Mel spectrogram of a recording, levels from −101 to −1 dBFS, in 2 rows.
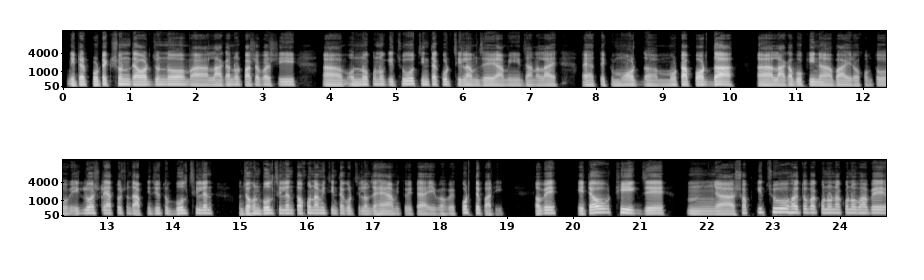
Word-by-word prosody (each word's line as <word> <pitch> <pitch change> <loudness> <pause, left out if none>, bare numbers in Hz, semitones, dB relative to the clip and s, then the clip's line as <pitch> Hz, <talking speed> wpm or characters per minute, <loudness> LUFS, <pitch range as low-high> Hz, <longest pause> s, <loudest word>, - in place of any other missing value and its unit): এটার 135 +2 +4
প্রোটেকশন 140 +2 +2
দেওয়ার 135 0 +6
জন্য 140 0 -1 0.4
আ - - +3 0.3
লাগানোর 125 +3 -1
পাশা-পাশি 130 0 0 0.6
আ - - +4 0.4
অন্য 130 +1 -1
কোন 145 -1 -4 0.2
কিছুও 140 +3 0
চিন্তা 140 -1 +1
করছিলাম 125 -2 -1
যে, 120 0 0 0.2
আমি 120 +1 -7 0.2
জানালায় 115 +1 -2 0.5
আ - - +5 0.3
একটু 120 +1 -14
মোট 125 0 0 0.2
আ - - -2 0.3
মোটা 130 +1 +5
পর্দা 135 +1 +7 0.6
আ - - +4 0.2
লাগাবো 120 +2 +1
কিনা 125 -2 +1 0.2
বা 120 - +2
এরকম। 115 +1 -7
তো 130 - -4 0.3
এগুলো 150 +5 -2
আসলে 150 0 -7
এত - - -18
সুন্দর। 140 -1 -2
আপনি 130 - -18
যেহেতু 140 +1 -4 0.2
বলছিলেন 155 +1 +1 0.5
যখন 135 +2 +3
বলছিলেন 150 0 +2
তখন 145 +4 +2
আমি 155 0 -2
চিন্তা 145 -1 -4
করছিলাম 130 -1 -5
যে, - - +1
হ্যাঁ, 130 0 +1
আমি 125 - -11
তো - - -13
এটা 120 +1 -4 0.2
এভাবে 110 +2 -8
করতে 175 -2 +1
পারি। 105 -3 -4 0.5
তবে 130 +5 +3 0.5
এটাও 165 +8 +5 0.3
ঠিক 170 -4 +6 0.2
যে, 140 0 +5 0.5
উম 125 -1 -4 0.2
আ - - +2 0.3
সবকিছু 180 +4 -4 0.2
হয়তোবা 180 0 +1
কোনো 170 0 -1
না 170 - 0
কোনো 170 -1 -1
ভাবে 165 0 0
135 Hz, 150 wpm, -23 LUFS, 125-150 Hz, 0.6 s, পর্দা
